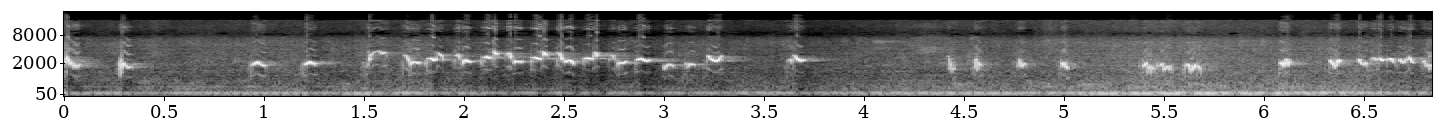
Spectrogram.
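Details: Fast 'ropelan' song of a sooty-headed bulbul, played to stir silent bulbuls into singing: a lively tumble of clipped, bubbly whistles that rise and fall, then spaced chirps and a closing quick run, with a constant low hum behind.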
